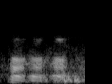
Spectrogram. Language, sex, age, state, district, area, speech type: Kannada, male, 45-60, Karnataka, Udupi, rural, conversation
